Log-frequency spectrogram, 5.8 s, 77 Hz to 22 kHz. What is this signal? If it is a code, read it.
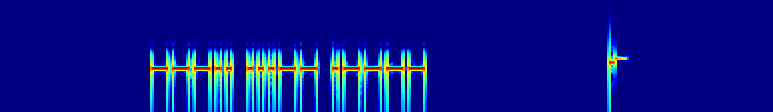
Morse code, heard as a keyed tone, about 30 wpm, 700 Hz. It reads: 831
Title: Numbers - 3-Digit 30wpm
